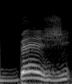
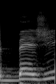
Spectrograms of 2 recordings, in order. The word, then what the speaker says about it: bhaji: festin indien je vous conseille d'accompagner ça du Baji indien le Béji indien ça s'écrit bhaji ça se trouve facilement sur Internet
